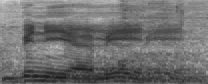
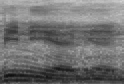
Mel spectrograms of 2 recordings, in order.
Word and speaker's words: বিনিয়ামিন: সর্বশেষ সর্বকনিষ্ঠ সন্তানের নাম বিনিয়ামিন কি নাম বিনিয়ামিন বিনিয়ামিন আমরা উচ্চারণ করি বুনিয়ামিন এটার বিশুদ্ধ উচ্চারণ হলো বিনিয়ামিন বিনিয়ামিন বয় রসী আরবিতে বা কেসরার সাথে জেরের সাথে বিনিয়ামিন ইউসুফ এবং বিনিয়ামিন এই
